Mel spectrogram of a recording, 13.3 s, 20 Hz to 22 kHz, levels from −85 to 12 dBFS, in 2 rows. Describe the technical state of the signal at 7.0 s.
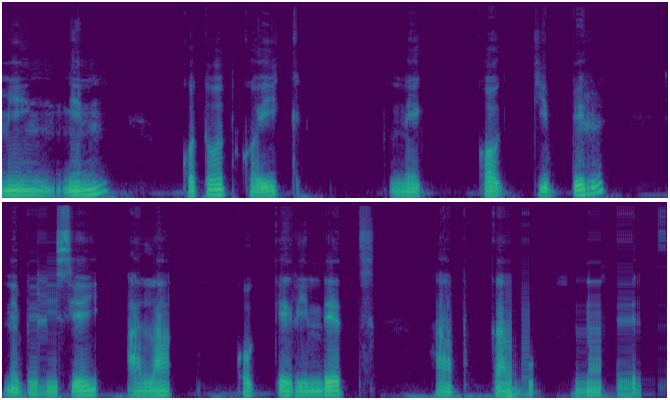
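Robotic sound from repeated short buffers runs from 6.96 s to 7.26 s, so 7.0 s falls inside it. Across most of that span, new audio is not arriving, and the playback fills the gap by replaying the same short slice while the real material is skipped. The sound has a rigid, metallic 50 Hz buzz, which fits a 20 ms segment being repeated. The likely cause is a starved buffer loop.

Opus compression is also present at that moment, as it is through the whole clip. The damage is plainly audible: the speech sounds muffled and hoarse, with a grainy, rough texture where the band energy is kept but the detail is filled in coarsely. This character likely comes from Opus running in its hybrid speech mode at a rate around 16 kbps. The bandwidth remains fullband.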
